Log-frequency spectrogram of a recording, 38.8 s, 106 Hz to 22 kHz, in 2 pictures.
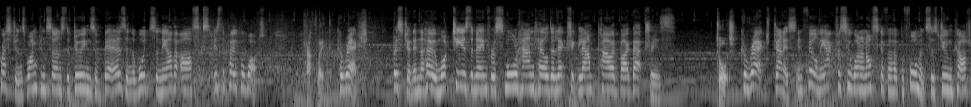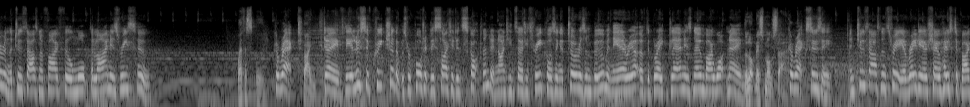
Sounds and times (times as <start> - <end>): Music: 0.0 - 38.8.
